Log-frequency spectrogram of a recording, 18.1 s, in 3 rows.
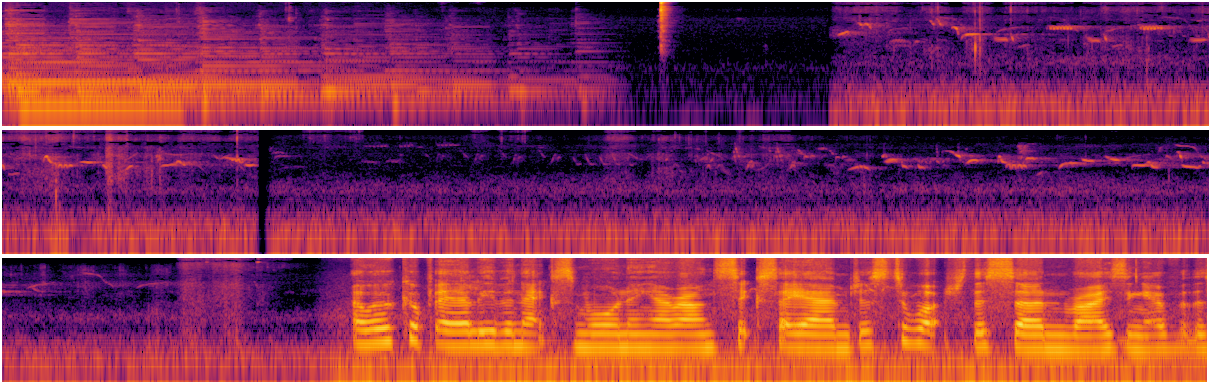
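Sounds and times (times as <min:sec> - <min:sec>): small birds chirping and twittering: 0:04.1 - 0:13.6
low outdoor rumble: 0:07.2 - 0:18.0.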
